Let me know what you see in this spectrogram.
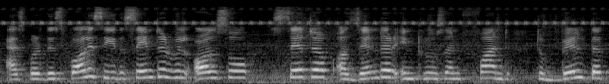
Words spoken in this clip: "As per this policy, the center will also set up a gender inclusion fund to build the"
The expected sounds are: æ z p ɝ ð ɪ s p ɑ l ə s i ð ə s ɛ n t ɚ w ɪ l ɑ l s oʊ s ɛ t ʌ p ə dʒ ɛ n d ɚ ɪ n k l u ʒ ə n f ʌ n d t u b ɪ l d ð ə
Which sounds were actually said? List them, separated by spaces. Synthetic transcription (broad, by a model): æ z f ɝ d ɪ s p ɑ l ə s i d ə s ɛ n t ɚ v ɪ l ɑ l s oʊ s ɛ t ʌ p ə dʒ ɛ n d ɚ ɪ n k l u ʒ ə n f ʌ n d t u b ɪ l d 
